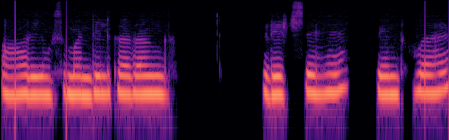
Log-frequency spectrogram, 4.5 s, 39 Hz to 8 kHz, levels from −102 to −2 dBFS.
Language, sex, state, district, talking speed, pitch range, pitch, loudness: Hindi, female, Bihar, Gopalganj, 160 wpm, 220-235 Hz, 225 Hz, -33 LUFS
